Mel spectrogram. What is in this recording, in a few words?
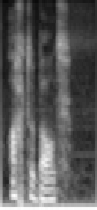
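"achterband", Dutch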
